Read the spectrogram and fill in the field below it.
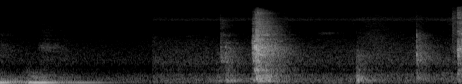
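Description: A door in a dramatized indoor scene swings and shuts with a series of close knocks and thuds, a louder bang midway followed by lighter clicks and bumps, with no talking.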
